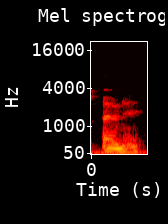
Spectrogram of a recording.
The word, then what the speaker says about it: Olney: And what's more, the Earl of Dartmouth gave Newton a living in the parish of Olney, usually pronounced Oney, in Bedfordshire.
